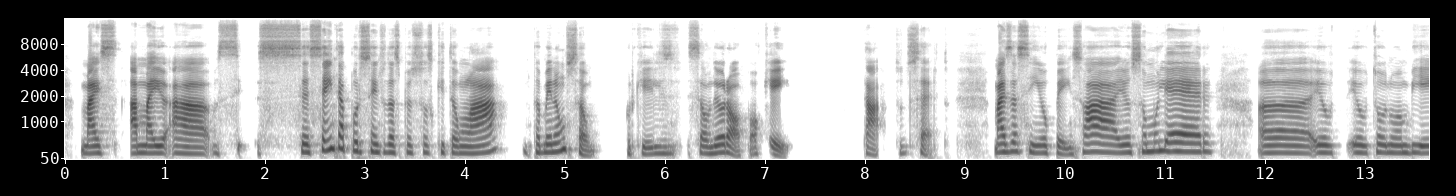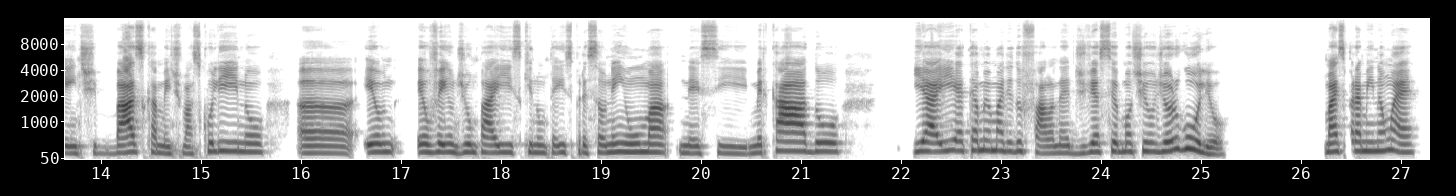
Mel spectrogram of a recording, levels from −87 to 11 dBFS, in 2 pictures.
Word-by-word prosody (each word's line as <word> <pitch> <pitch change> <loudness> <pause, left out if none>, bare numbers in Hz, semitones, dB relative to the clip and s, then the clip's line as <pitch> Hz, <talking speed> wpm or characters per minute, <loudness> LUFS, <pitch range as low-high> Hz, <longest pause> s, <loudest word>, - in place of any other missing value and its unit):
mas 180 0 +4
a 180 - +6
maio 185 0 +3
a 175 -2 +5
ci 365 - -11
60% 225 -1 0
das 200 -1 -1
pessoas 195 0 -9
que 205 - -8
estão 185 -2 -4
lá 190 +8 +5 0.3
também 205 0 -1
não 235 +7 +1
são, 285 -1 -5 0.3
porque 170 - -9
eles 175 +2 -8
são 180 -3 -5
da 185 - 0
Europa, 205 0 0
ok? - - -2 0.7
Tá, - - 0
tudo - - -16
certo. - - -10 0.4
Mas 210 +2 +5
assim, 220 -3 -3
eu 190 - -3
penso: 170 +1 -7
"Ah, 210 -2 +6
eu 200 +1 -2
sou 220 +2 -5
mulher, 225 -2 +1 0.4
hã, 190 -1 0
eu 195 -1 -3
eu 195 -1 -5
tô 200 +1 -5
num 195 0 -4
ambiente 185 -1 -3
basicamente 190 +1 +4
masculino, 225 +3 -3 0.3
hã, 185 -1 -1
eu 215 +1 +1 0.3
eu 210 0 +1
venho 210 0 +1
de 200 +2 -3
um 205 - -1
país 200 0 -1
que 205 - -6
não 195 -1 -3
tem 195 +1 -6
expressão 195 -1 -5
nenhuma 210 0 +1
nesse 180 -2 -6
mercado." 230 +3 +5 0.7
E 230 +2 0
aí 230 +2 +3
até 250 +1 -4
o - - -2
meu 260 -1 -1
marido 240 -2 -2
fala, 180 -5 -3
né: 190 0 -4
"Devia 185 +5 -2
ser 225 +2 -2
motivo 225 +1 -3
de 220 +2 -1
orgulho." 235 - +2 1.0
Mas 220 +1 +4
pra 240 -1 0
mim 240 0 +1
não 245 +3 0
é. 210 -2 +1
205 Hz, 155 wpm, -23 LUFS, 185-225 Hz, 1.0 s, a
